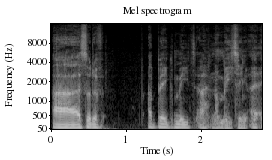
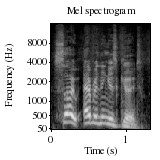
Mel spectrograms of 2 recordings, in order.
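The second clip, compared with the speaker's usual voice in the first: hyper inner voice; 11 semitones higher, 4 dB louder than usual. Retold or imitated. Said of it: "I thought".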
